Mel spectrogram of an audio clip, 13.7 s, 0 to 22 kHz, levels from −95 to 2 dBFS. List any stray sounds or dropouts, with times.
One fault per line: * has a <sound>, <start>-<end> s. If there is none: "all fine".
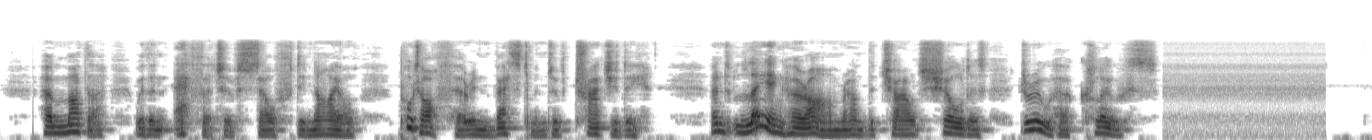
all fine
